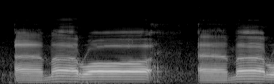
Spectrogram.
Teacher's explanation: حمزہ پتلا ہے، سخت اور پتلا. میم پتلا ہے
